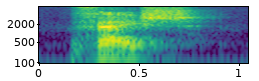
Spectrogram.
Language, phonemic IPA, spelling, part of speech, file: Dutch, /vɛi̯s/, vijs, noun / verb, Nl-vijs.ogg
- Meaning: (noun) screw; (verb) inflection of vijzen: 1. first-person singular present indicative 2. second-person singular present indicative 3. imperative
